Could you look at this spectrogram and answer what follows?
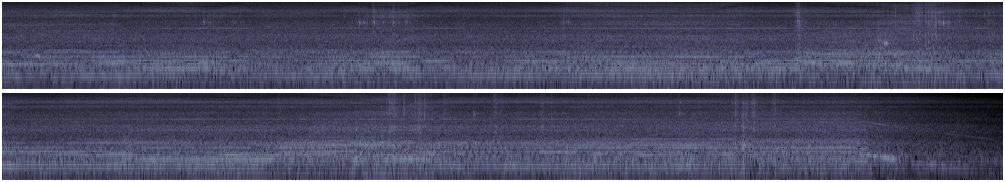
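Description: Hoover Elite Rewind Plus upright vacuum cleaner running steadily on a hard floor, with a few sharp clicks and rattles as it sucks up pieces of cereal. About two seconds before the end it is switched off and its motor whine falls away as it winds down.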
